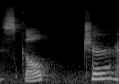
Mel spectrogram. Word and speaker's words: sculpture: not saying sculpture sculpture you can see that I close my lips for the P sculpture and then I release into the CH but I don't have to let the P out I don't need sculpture sculpture it's an unreleased p and then sculpture the T sound really is just part of that ch sound inter sculpture um okay great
